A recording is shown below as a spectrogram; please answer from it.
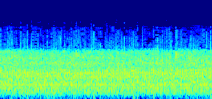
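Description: Steady hiss of recording noise, an even static with no voices in it.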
